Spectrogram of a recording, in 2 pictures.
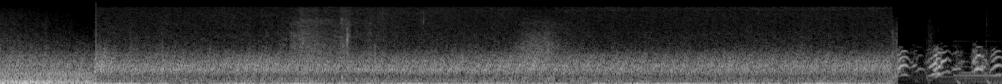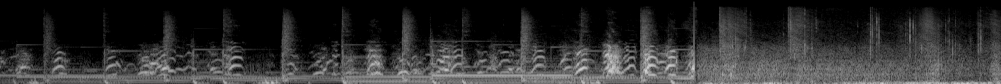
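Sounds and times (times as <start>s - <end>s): windy hiss: 0.0s - 9.0s, 17.0s - 20.0s
dogs yipping and whining: 9.0s - 17.0s.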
